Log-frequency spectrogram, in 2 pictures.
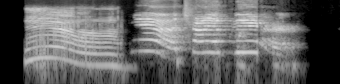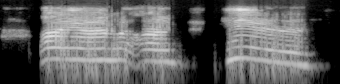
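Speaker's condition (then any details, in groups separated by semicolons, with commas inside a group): ALS; symptoms vary daily; slower tongue, adequate breath support, voice fluctuates with energy, changed over five years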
